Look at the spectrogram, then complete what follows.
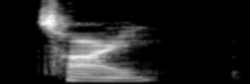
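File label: "cain1", Teochew, chaoyang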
